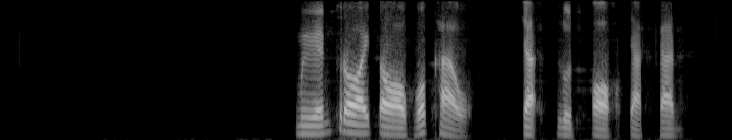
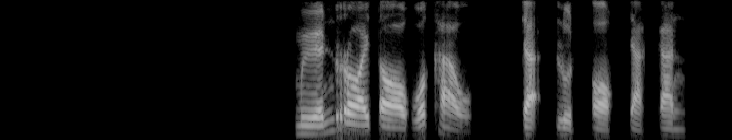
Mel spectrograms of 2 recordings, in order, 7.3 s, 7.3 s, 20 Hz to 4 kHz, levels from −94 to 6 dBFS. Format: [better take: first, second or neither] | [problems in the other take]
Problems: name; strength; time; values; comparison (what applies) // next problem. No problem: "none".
second | noise reduction (neural separator model SepFormer WHAMR!)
